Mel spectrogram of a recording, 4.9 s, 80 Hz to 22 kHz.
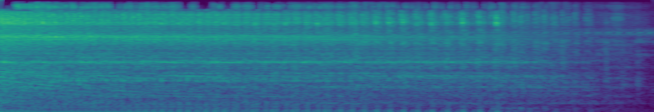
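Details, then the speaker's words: Scag Tiger Cub 48-inch commercial zero-turn mower after reconnecting the loose choke flap linkage; it runs with an even low thump about three pulses a second, no knocks or misses, repaired. "I don't know fellas I'd call that pretty fixed"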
